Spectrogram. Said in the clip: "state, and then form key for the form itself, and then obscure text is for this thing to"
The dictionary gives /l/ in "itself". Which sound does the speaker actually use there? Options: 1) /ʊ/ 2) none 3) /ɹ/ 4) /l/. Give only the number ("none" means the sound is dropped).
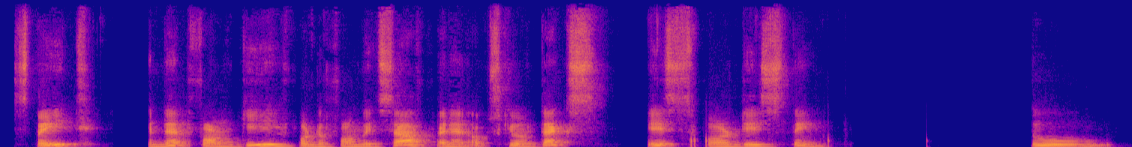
4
